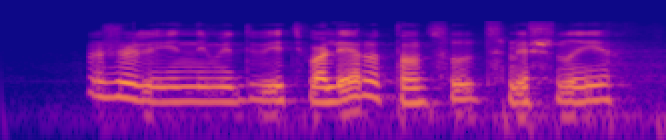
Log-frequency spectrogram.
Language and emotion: Russian, neutral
